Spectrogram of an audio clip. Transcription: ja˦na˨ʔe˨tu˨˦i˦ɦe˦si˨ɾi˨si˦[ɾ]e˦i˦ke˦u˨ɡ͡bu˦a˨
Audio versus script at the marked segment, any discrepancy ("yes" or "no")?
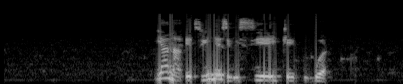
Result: yes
